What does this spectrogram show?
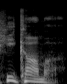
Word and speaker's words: jicama: Hikama, pronounced Hikama, is a root vegetable scientifically known as packerisus erosis.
